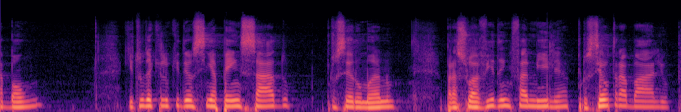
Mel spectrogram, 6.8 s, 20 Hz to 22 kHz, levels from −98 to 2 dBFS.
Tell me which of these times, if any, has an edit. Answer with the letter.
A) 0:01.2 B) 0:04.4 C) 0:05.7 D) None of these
D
